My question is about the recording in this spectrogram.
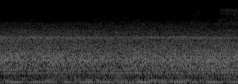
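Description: Steady background hiss over a low, even hum, with nothing else happening: the room tone of a small room between sentences of speech.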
